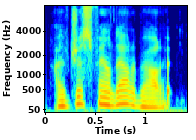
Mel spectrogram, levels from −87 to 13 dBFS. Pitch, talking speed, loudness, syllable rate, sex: 130 Hz, 295 wpm, -16 LUFS, 7.1 syllables/s, male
